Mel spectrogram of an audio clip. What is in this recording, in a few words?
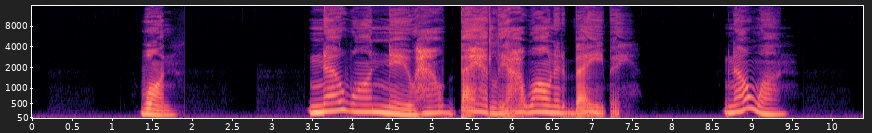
Female Horror Monologue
